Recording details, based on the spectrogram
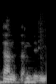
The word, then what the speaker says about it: タンタン: えっと、タンタン、えー、ライツホルダーズ、これまあ英語的にはティンティンって発音しますけど、えっと、タンタン、フランス語風にタンタンで言いますね。タンタン、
